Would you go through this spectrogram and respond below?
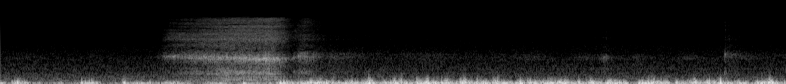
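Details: Low, rough rumbling vibration of sleep breathing with one hissing breath partway through, faint room noise behind; snoring recorded with a smartphone snoring app.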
